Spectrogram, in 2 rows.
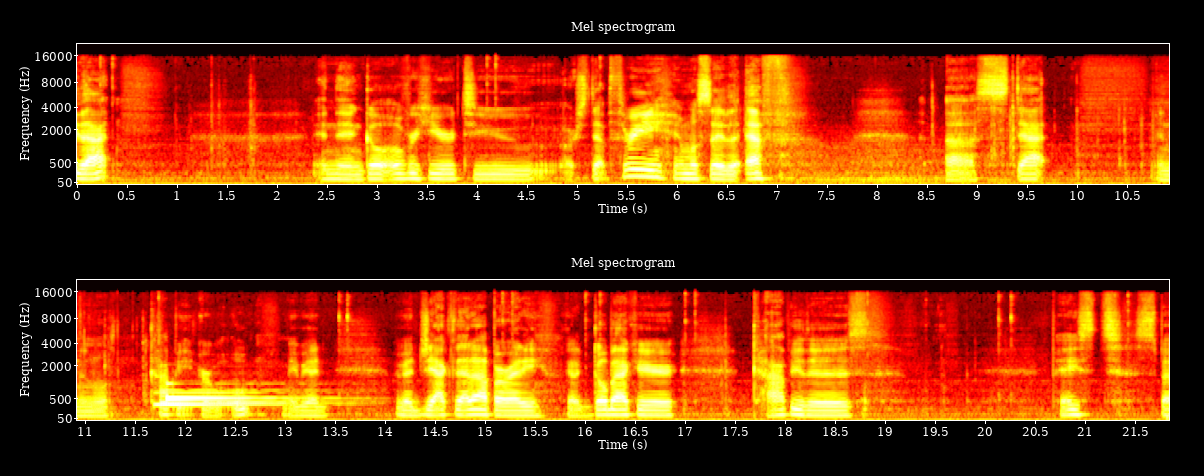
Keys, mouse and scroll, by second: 0.2 click, 1.5 ctrl+c, 4.1 click, 5.2 click, 6.6 shift+f, 8.5-9.8 typing, 10.5 Tab, 11.6 ctrl+v, 13.5 right click, 15.2 click, 16.0 click, 17.0 click, 17.7 ctrl+c, 18.7 click, 20.1 right click, 21.3 click.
